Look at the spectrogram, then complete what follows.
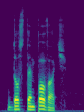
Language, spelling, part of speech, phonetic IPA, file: Polish, dostępować, verb, [ˌdɔstɛ̃mˈpɔvat͡ɕ], Pl-dostępować.ogg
